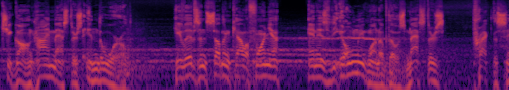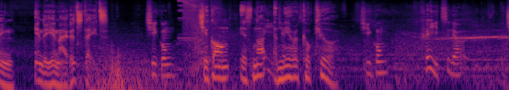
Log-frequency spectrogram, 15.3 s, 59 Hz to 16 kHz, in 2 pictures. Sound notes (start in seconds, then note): 9.8 speaking mandarin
